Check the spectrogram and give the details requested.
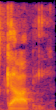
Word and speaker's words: Gabi: And I think right off the bat, Gabby, or they pronounce her name as Gabi, Yeah.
